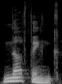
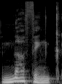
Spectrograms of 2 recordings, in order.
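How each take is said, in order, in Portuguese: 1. A palavra termina com um som de k audível. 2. A palavra termina com um som de k audível.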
